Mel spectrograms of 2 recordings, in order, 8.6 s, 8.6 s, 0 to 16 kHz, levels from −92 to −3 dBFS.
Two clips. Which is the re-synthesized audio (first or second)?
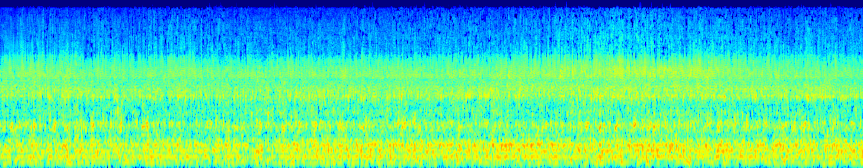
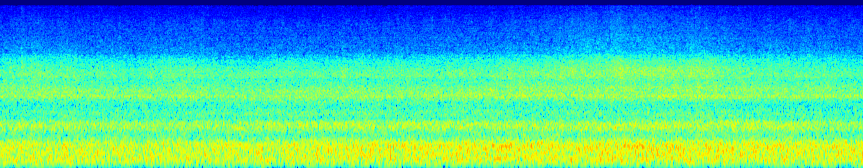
first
